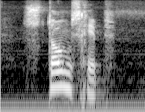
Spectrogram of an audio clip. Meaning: a steamship, steamer, a ship powered by steam (engine(s))
- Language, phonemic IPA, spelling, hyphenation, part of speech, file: Dutch, /ˈstoːm.sxɪp/, stoomschip, stoom‧schip, noun, Nl-stoomschip.ogg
